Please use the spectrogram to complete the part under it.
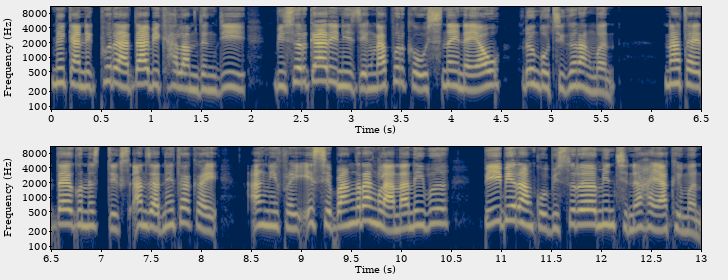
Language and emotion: Bodo, angry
